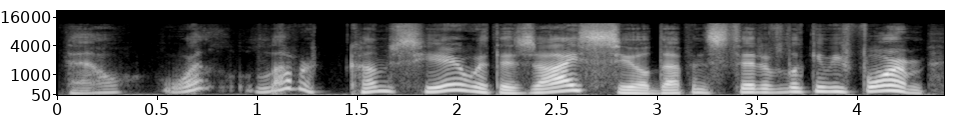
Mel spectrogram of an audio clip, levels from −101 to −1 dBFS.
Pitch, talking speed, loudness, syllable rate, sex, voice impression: 180 Hz, 205 wpm, -19 LUFS, 5.8 syllables/s, male, masculine, adult-like, slightly refreshing, sincere, calm, kind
